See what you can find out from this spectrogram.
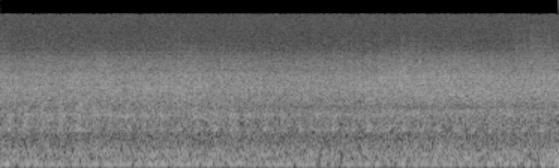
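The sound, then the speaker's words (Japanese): Ocean waves make a steady, low, rumbling wash that holds an even level throughout, with no clear breaks between surges and no voices. “今日は波の音がしています。”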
